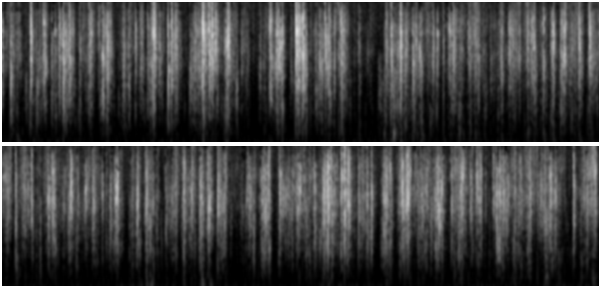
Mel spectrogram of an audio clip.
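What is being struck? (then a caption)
Sealed plastic bag of small plastic bricks. A small sealed plastic blister bag from a Nanoblock Synthesizer kit, with a paper label and small plastic bricks inside, is pressed and rubbed under fingertips and long natural nails. A dense, continuous run of bright, crisp plastic crinkles and sharp crackles goes on throughout, with almost no low end.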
